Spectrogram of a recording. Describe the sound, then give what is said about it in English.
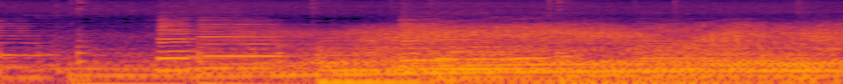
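A propeller airplane drones loudly overhead, its engine a steady buzzing roar whose pitch shifts slightly as it passes, with no voices present. “We'd never seen an airplane before.”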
